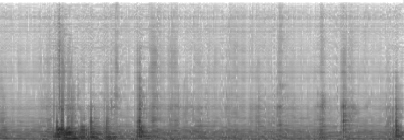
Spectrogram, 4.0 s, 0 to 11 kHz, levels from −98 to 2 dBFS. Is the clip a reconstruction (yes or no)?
yes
